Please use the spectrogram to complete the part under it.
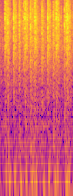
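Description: Rapid automatic gunfire in the video game A Way Out, a steady stream of around ten closely spaced loud shots with heavy low thumps, alone with no talk.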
